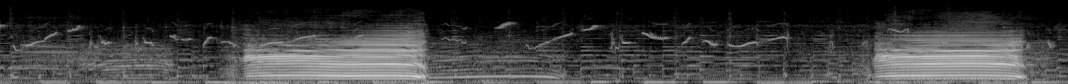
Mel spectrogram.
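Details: Tame cows in a herd setting off on a long journey to fresh pasture: two loud, drawn-out moos of about one and a half seconds each, separated by a quieter stretch of background chirping birds and a steady low thumping beat.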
